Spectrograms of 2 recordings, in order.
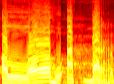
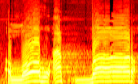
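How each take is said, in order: First: The final syllable 'bar' is kept short. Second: The final syllable 'bar' is drawn out long. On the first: The speaker calls it right. "Bar itu kan pendek ya" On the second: The speaker calls it wrong. "Ada dulu sebagian muazin Allahu Akbar, Allahu Akbar katanya"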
